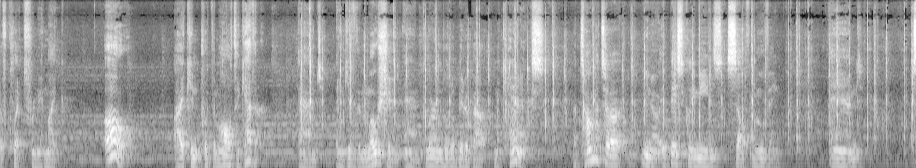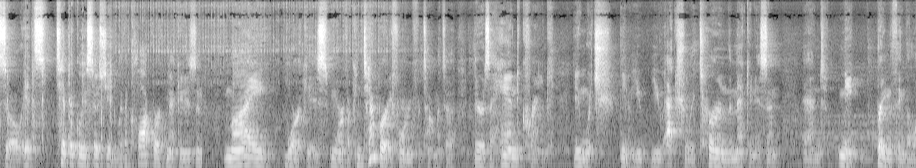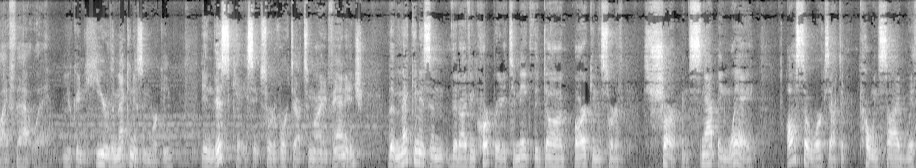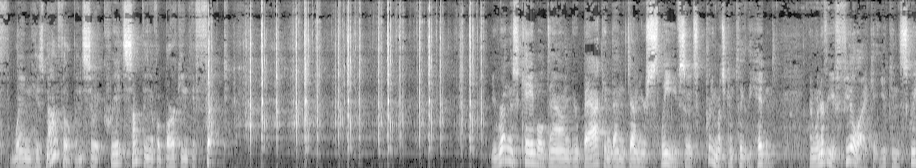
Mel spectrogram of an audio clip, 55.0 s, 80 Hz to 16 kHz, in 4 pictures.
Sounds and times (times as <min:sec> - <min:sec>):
Speech: 0:00.0 - 0:01.0, 0:01.6 - 0:11.7, 0:12.4 - 0:13.0, 0:13.7 - 0:44.6, 0:48.6 - 0:54.9
Music: 0:00.0 - 0:54.9.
